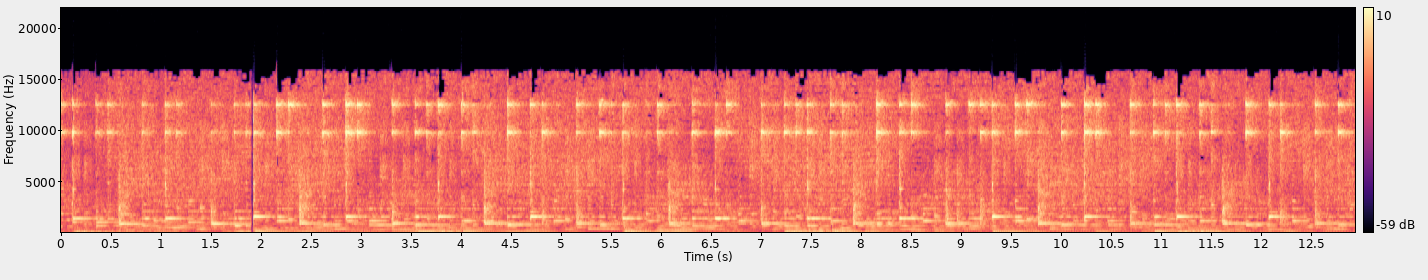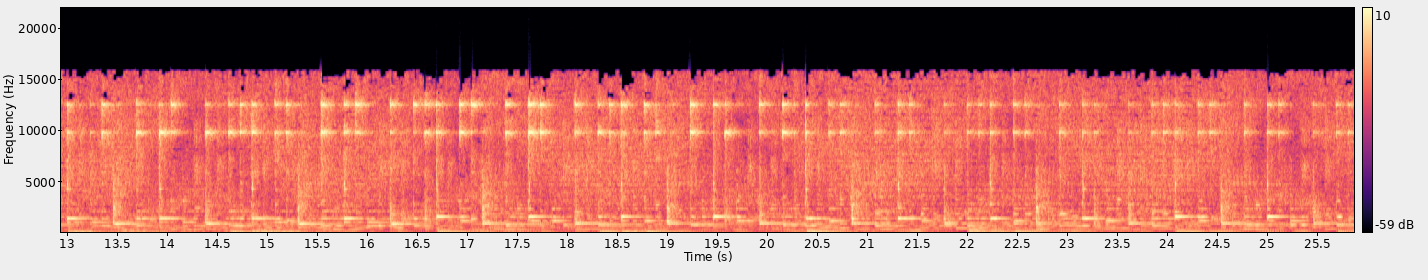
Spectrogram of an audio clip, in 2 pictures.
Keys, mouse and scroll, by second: 0.2-0.8 middle click, 0.8 scroll up 1, 3.2-5.7 drag, 6.1-7.5 scroll down 1, 11.8 click, 12.7 Tab, 13.0 click, 13.6-14.1 scroll up 1, 16.7 click, 19.9 alt+shift+click.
